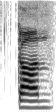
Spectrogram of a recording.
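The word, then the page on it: gan: tone 1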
